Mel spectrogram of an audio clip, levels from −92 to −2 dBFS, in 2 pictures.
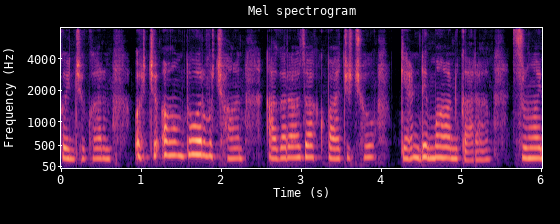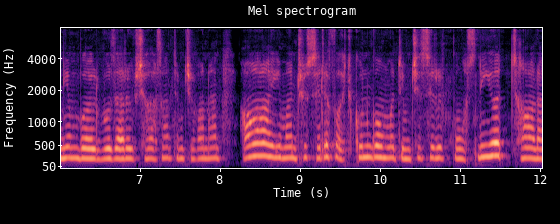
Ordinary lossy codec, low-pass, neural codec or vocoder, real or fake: none; none; codec, 16 kHz, 4.8 kbps, FACodec; fake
